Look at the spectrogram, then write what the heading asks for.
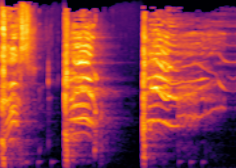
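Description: Harsh coughing from an unwell elderly German man: three loud, rasping, voiced bursts, each trailing off, with short pauses between them.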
